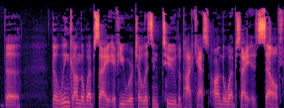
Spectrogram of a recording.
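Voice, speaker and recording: A male podcast host explaining things in casual conversation, haltingly, repeating phrases as he thinks aloud. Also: medium pitch, steady tone, no room sound.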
